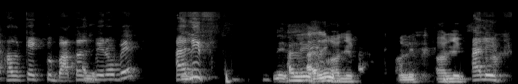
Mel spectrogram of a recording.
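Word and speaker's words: ا: আলিফ আলিফ হ্যাঁ আলিফ একটু টান দিবেন না আলিফ বলবেন না আপনারা বলবেন আলিফ আলিফ আলিফ আলিফ আলিফ আলিফ একটু একটু তাড়াতাড়ি উচ্চারণ করতে হবে কোন টান হবে না আলিফ আলিফ আলিফ আলিফ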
